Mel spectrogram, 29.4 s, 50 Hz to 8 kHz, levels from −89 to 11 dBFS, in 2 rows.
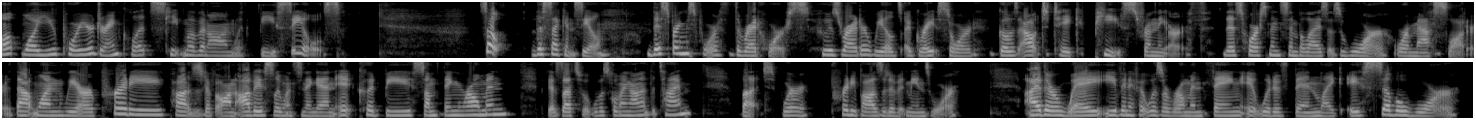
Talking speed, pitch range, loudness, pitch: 190 wpm, 200-250 Hz, -30 LUFS, 220 Hz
